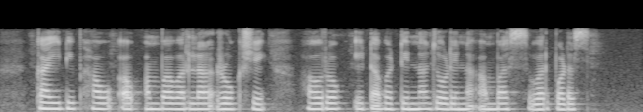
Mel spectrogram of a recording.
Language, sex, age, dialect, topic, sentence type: Marathi, female, 18-24, Northern Konkan, agriculture, statement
